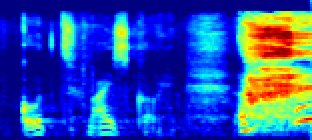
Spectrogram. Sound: laughs

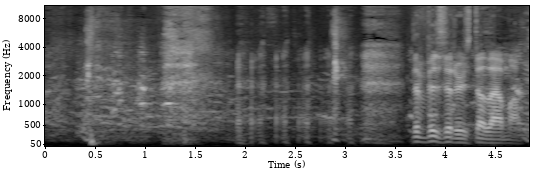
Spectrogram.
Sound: Adamus and audience chuckle

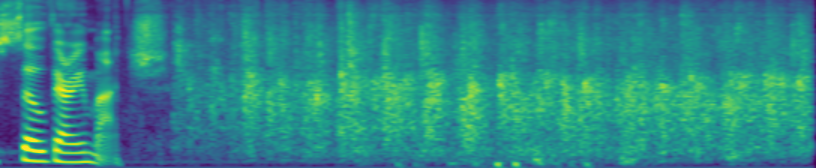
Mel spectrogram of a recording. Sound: audience applauding

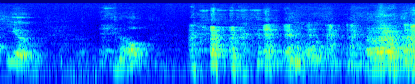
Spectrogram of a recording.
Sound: laughing

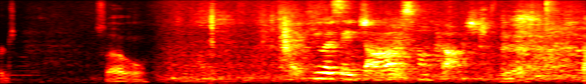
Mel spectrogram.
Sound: voiceover

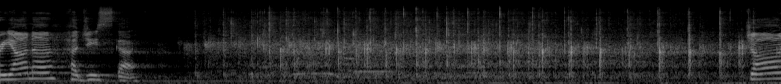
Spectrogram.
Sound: clapping from audience

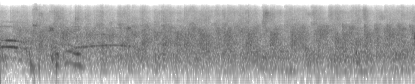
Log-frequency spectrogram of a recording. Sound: audience applause

